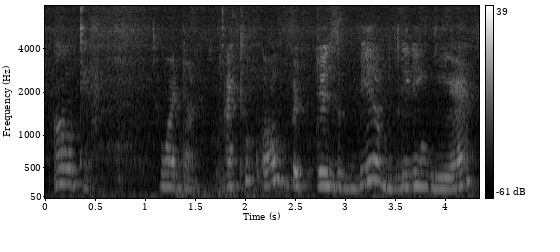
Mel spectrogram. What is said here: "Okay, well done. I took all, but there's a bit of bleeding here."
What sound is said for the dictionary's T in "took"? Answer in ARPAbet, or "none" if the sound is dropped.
T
